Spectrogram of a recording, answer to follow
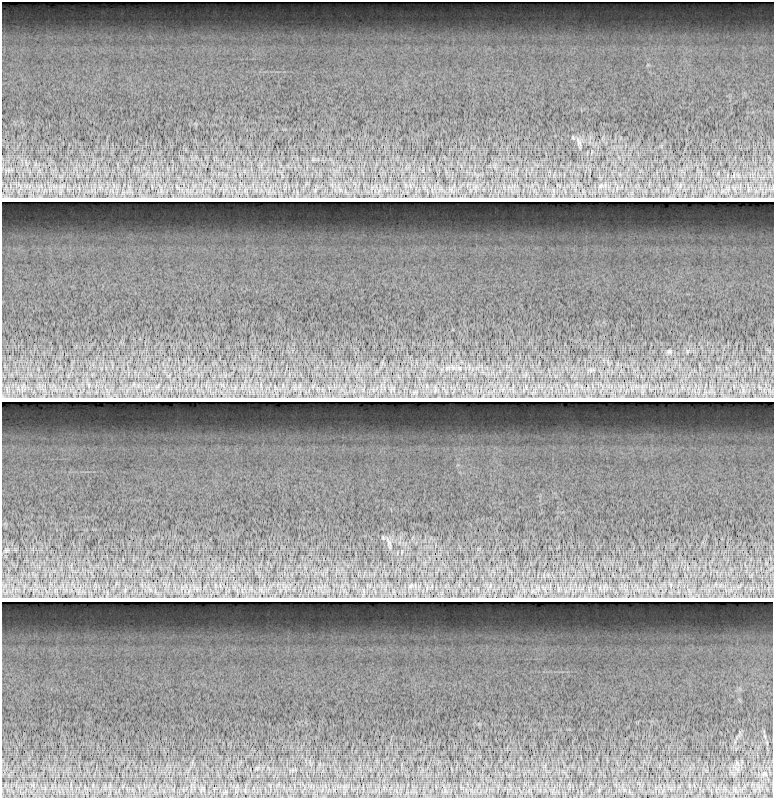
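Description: Dense artificial indoor downpour: water streaming from ceiling valves onto a grated floor, giving a steady, even hiss of heavy rain that does not change in level.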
